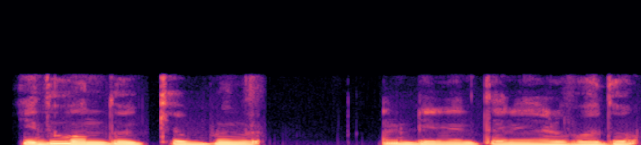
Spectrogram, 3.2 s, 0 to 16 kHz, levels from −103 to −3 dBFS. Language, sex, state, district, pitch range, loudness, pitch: Kannada, male, Karnataka, Koppal, 150-160 Hz, -13 LUFS, 155 Hz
